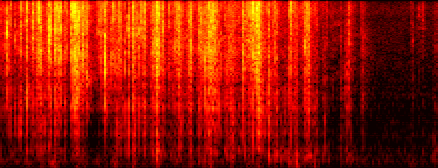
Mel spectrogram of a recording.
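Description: A foil wrapper crinkles and rustles.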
